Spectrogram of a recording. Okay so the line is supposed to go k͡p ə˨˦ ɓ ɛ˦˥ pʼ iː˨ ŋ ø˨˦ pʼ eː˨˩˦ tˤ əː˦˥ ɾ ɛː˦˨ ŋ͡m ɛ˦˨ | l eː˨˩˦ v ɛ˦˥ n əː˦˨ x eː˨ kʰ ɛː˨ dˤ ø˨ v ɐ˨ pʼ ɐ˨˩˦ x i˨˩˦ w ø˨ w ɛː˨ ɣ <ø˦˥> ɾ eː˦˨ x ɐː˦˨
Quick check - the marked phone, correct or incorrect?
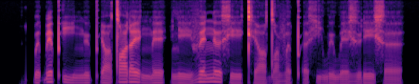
correct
